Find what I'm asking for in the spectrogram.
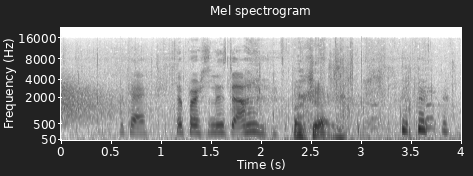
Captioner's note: laughing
